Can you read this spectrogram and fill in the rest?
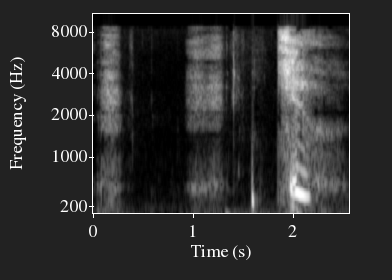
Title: Girly Sneezing (Stifles, Tiny, Squeaky) (F)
